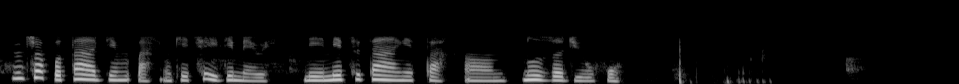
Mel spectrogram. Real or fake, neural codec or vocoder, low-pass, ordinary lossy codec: real; none; 3.6 kHz; none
